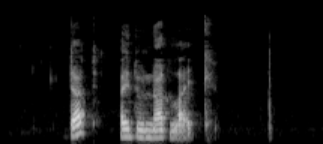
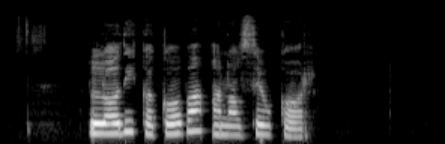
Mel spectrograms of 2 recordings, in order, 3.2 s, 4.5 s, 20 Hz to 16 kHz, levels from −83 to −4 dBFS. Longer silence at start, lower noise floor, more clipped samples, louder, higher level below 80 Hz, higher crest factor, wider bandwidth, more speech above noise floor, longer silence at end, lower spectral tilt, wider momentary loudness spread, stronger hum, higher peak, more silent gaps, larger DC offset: second, 0.7 s vs 0.9 s; second, -77 dBFS vs -82 dBFS; neither; second, -29 LUFS vs -22 LUFS; second, -84 dBFS vs -72 dBFS; first, 24 dB vs 18 dB; about the same, 11.5 kHz vs 10.5 kHz; second, 49 dB vs 61 dB; second, 1.15 s vs 1.4 s; about the same, -6 dB/octave vs -6 dB/octave; first, 17 LU vs 12 LU; neither; about the same, -8 dBFS vs -6 dBFS; neither; neither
